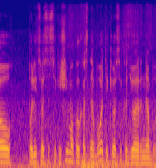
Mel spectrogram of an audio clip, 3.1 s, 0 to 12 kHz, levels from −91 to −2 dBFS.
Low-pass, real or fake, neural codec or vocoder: 10.8 kHz; real; none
